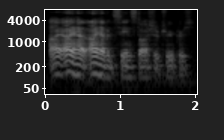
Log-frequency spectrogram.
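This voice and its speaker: A man's voice: lowish voice, steady tone, quick pace, gravelly. A man co-hosting a casual podcast chat, sweary and rambling, with laughing asides. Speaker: podcast co-host.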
